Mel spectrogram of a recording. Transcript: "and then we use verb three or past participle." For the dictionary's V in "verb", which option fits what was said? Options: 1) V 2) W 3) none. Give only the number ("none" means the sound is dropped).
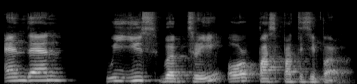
2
